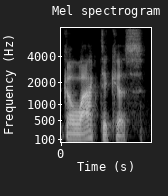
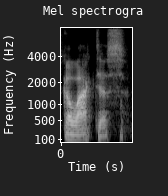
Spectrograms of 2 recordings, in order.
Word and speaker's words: Galactus: For some reason, as a kid, I always added a syllable. I always pronounced it Galacticus, but it's just Galactus.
